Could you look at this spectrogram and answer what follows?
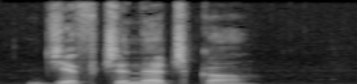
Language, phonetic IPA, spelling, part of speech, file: Polish, [ˌd͡ʑɛft͡ʃɨ̃ˈnɛt͡ʃka], dziewczyneczka, noun, Pl-dziewczyneczka.ogg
